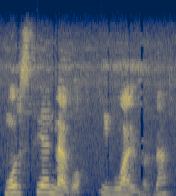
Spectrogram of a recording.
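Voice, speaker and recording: A woman teacher giving a recorded lesson, explaining slowly and patiently and stressing each example word. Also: mid-range voice, animated, husky. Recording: slightly dull lo-fi audio.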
